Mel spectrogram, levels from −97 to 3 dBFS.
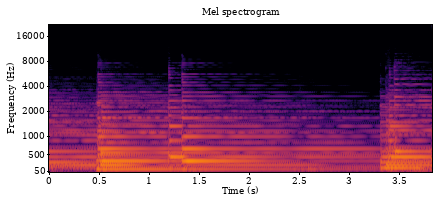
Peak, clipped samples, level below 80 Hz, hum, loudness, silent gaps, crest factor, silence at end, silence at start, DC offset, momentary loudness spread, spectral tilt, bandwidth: -14 dBFS; under 0.1%; -62 dBFS; none; -30 LUFS; none; 16 dB; 0 s; 0 s; under 0.1%; 14 LU; -9 dB/octave; 7.6 kHz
